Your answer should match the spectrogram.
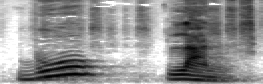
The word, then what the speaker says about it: bulan: ঠিক যেমনটি খেয়াল করে দেখুন, BULAN, উচ্চারণটা কি ভাইয়া? বুলান।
